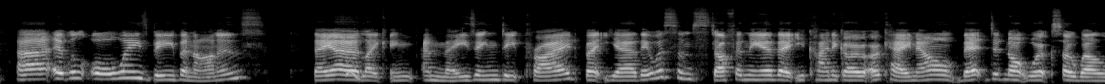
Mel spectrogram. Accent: New Zealand; now in Sydney, Australia; So I'm originally from New Zealand, but I'm living in Sydney, Australia now

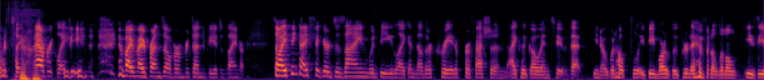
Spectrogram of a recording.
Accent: Michigan, United States; I went to Cranbrook for school growing up in Michigan.

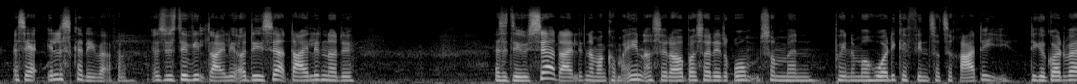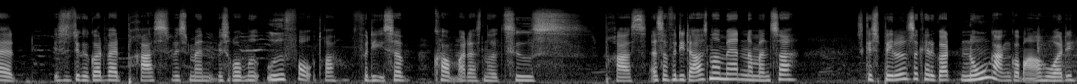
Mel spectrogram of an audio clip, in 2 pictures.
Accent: Roskilde, Zealand, Denmark; Jeg voksede op i Roskilde

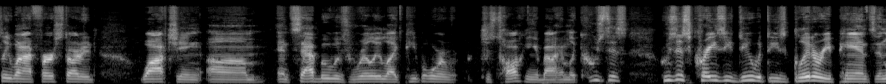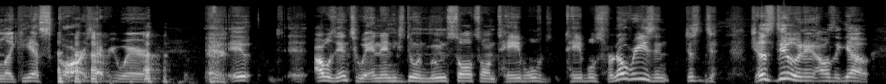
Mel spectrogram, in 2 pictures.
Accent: New Jersey, United States; I'm from South Jersey, so like it was very local to me

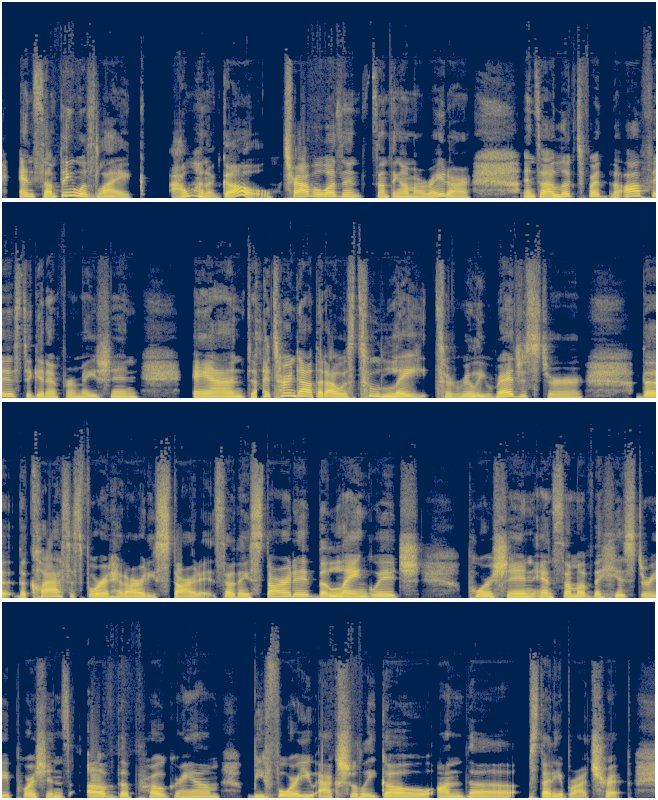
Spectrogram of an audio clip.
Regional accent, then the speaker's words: Memphis, Tennessee, United States; moved away as an adult; now in Orvieto, Italy; I am from Memphis, Tennessee, what I consider deep south of the United States

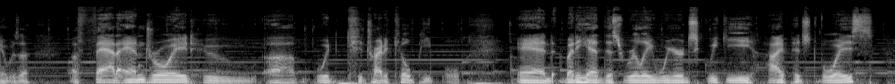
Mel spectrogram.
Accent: Texas, United States; moved away; I'm from Texas. Yes. Originally

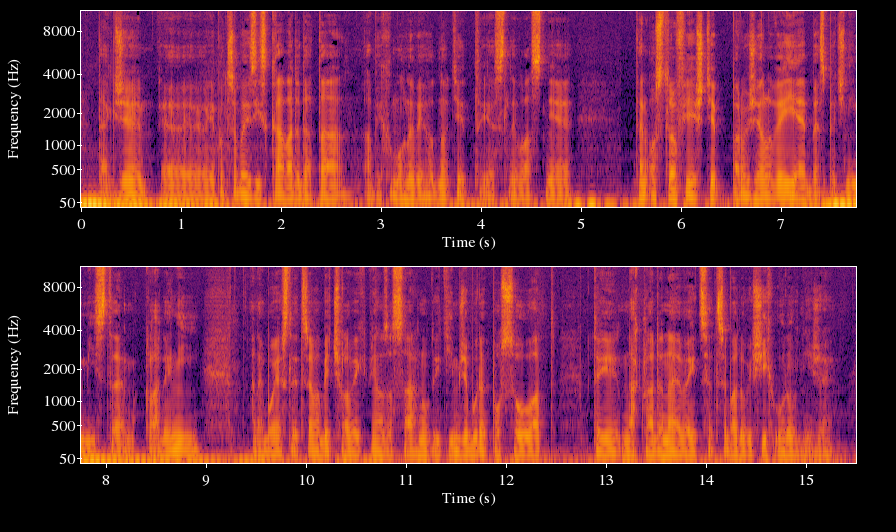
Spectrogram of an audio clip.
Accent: Czechia; my jako Češi jsme takový turistický národ

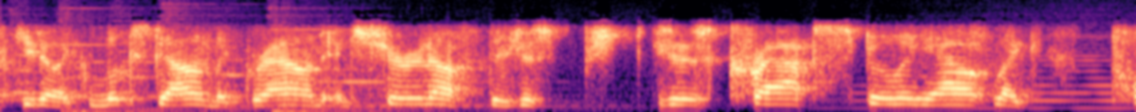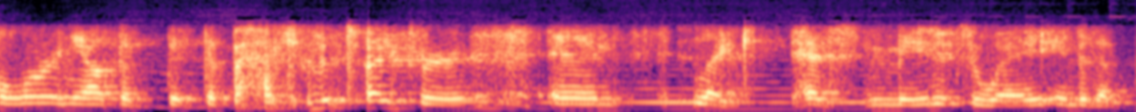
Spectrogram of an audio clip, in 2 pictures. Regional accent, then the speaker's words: Boston, Massachusetts, United States; I'm from Boston, Massachusetts

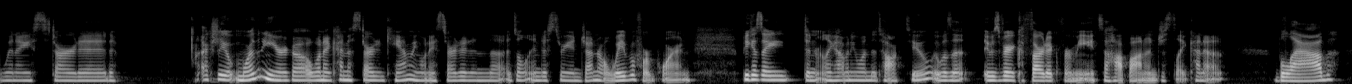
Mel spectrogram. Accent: Alaska, United States; also born or lived in Chicago suburbs, Illinois; now in Chicago area, United States; little ugly kid with glasses, like, growing up in Alaska

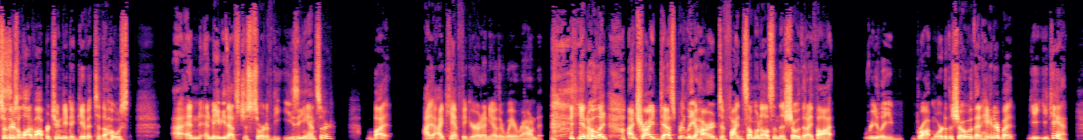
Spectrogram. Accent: Canada

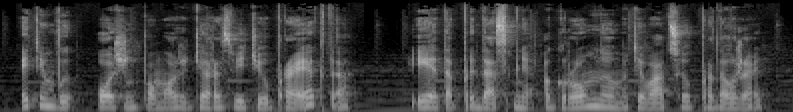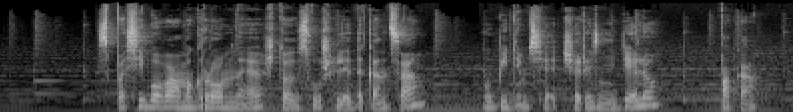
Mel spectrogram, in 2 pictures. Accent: Russia; now in United States; как мы ее отмечаем в России

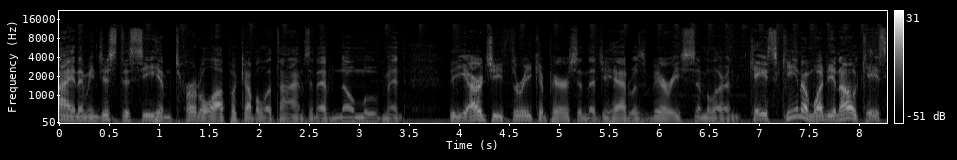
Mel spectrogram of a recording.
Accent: near Wausau, Wisconsin, United States; Wausau, I believe. Yeah, right. It's near my hometown.

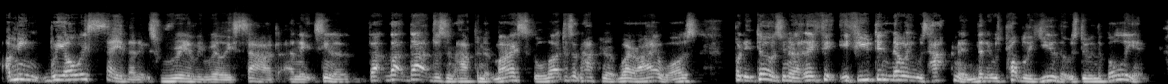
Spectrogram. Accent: Wakefield, Yorkshire and the Humber, United Kingdom; accent: Brummy; also born or lived in West Bromwich; I was born in West Bromwich near Birmingham, and then I moved to Wakefield when I was five

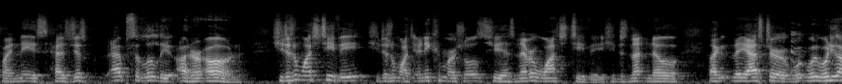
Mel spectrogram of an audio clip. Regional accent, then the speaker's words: Los Angeles, California, United States; I grew up in Los Angeles

